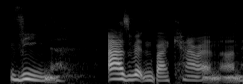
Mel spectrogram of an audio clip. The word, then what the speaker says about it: vigne: sort of um challenging va vigne is v a veen as written by karen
